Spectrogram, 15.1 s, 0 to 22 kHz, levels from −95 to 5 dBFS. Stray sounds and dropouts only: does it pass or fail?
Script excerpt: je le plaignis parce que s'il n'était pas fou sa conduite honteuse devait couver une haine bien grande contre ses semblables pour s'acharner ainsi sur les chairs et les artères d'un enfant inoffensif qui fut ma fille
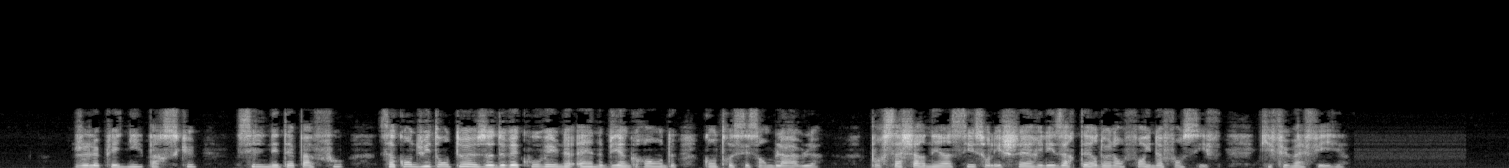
pass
